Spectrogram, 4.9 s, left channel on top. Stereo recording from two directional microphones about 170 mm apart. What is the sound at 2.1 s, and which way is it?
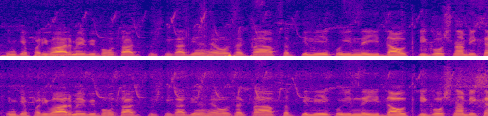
Speech, 35° left (ahead or behind).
